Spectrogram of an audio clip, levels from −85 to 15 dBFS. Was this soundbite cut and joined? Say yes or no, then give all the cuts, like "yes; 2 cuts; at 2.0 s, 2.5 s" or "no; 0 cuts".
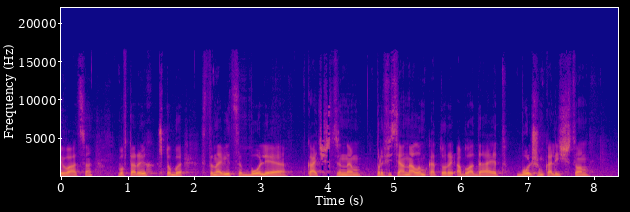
yes; 1 cut; at 1.5 s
